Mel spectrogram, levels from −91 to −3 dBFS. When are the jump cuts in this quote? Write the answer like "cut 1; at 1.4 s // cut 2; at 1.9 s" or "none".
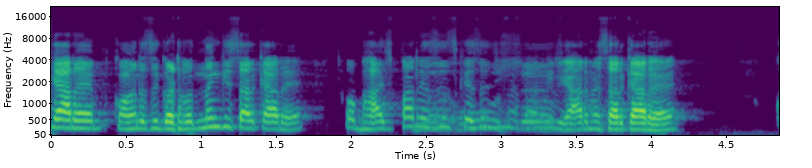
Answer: cut 1; at 3.1 s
